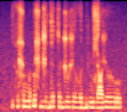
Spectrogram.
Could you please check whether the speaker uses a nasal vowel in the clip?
no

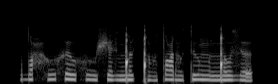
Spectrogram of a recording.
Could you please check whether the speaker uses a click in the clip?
yes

